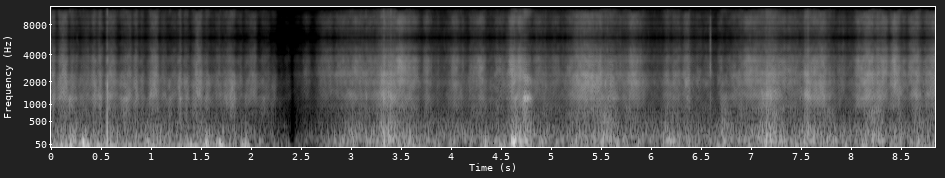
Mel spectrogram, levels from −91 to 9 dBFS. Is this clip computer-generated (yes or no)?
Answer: yes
